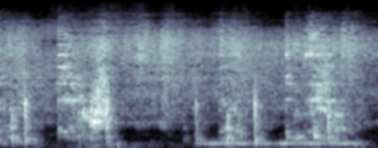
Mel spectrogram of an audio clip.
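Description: Cooked noodles being stirred and tossed in a frying pan, with a steady sizzle beneath repeated scraping strokes of the spatula, close and fairly loud, no talking.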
